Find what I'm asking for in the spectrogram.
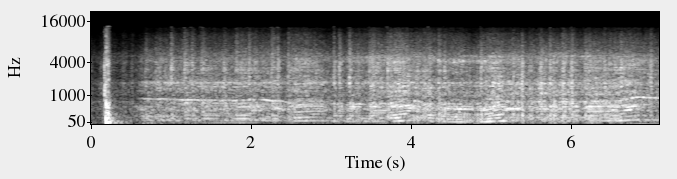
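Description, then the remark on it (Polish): A convertible car's engine runs steadily as it drives off in cold weather, with a sharp click at the start, then a continuous, fairly loud engine drone and road noise with no talking. “ale lepsze wrażenie jest, jak jest jednak kabriolet”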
